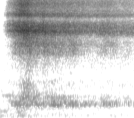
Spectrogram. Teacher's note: There's no voice, there is not much pressure. Basically, everything you do is breathe out a lot.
